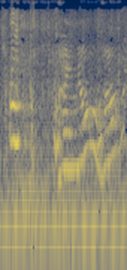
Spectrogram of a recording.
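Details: Puppies from a German Shepherd, Labrador and Rottweiler mix litter whine in wavering, rising and falling tones after a brief high squeak at the start, while a woman speaks softly to them in greeting.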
